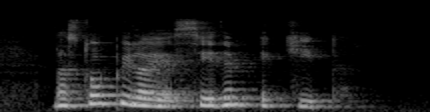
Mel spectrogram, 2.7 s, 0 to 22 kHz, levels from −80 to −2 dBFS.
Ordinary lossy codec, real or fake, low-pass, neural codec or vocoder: none; real; 10.8 kHz; none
